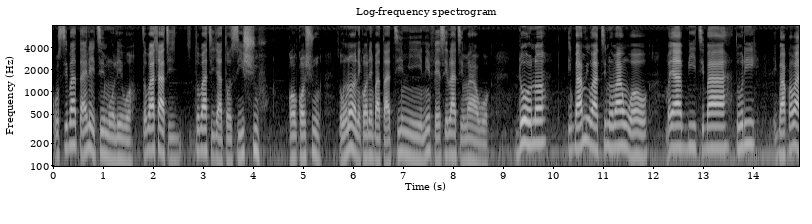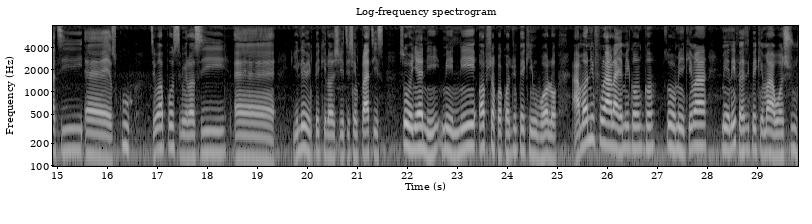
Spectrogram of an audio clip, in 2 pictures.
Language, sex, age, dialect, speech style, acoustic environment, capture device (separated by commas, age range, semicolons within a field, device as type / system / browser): Yoruba, male, 25-34, Nigeria - Ibadan, anxious, nature, mobile / Linux / Chrome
